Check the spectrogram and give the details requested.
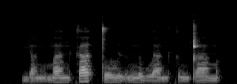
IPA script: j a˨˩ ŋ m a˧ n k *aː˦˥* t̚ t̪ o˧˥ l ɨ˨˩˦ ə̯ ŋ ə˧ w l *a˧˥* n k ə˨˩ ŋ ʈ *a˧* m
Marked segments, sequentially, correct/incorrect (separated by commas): correct, incorrect, correct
